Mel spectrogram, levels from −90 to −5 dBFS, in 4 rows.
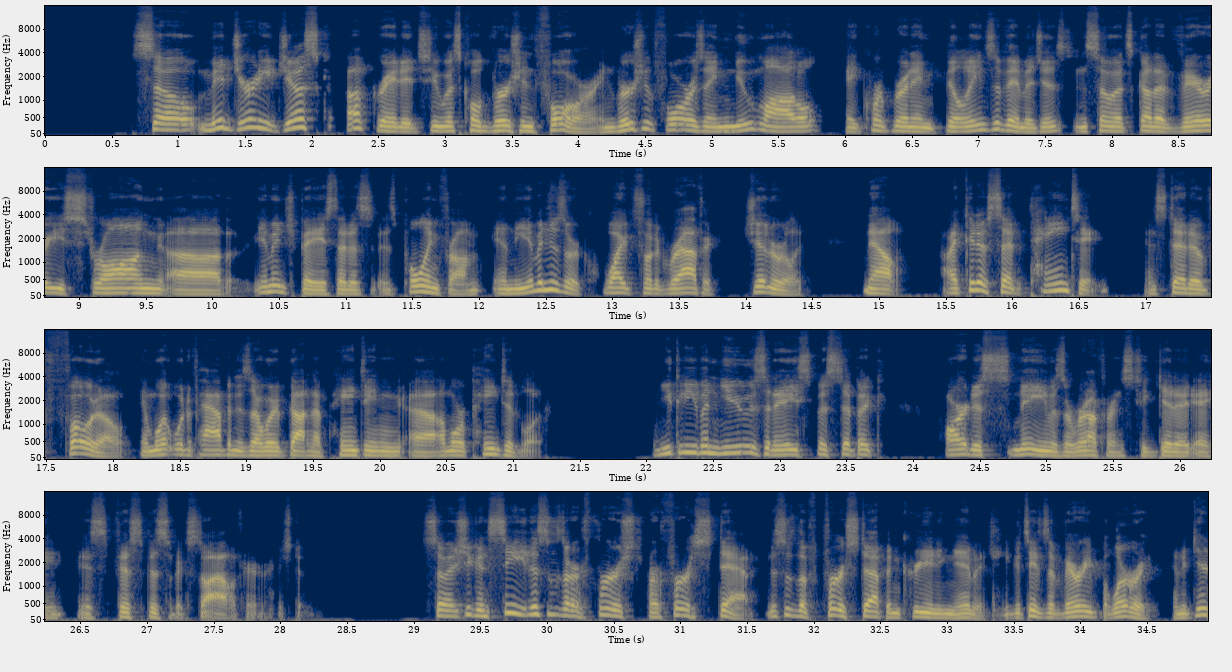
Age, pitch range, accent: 40-59, 115-150 Hz, American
